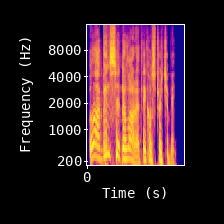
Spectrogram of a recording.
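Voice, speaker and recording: A woman playing an eager, earthy young scullery maid who talks in a chatty, halting way in a tabletop roleplay. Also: high voice, huge pitch swings, crowd noise. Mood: pleased, relaxed.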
